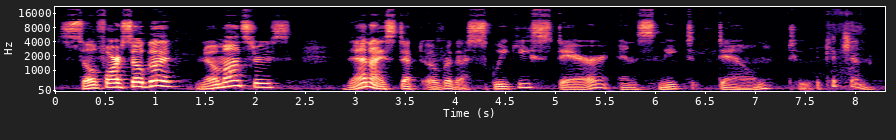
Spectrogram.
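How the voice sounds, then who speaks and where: A man reading a children's storybook aloud in a dramatic, expressive, suspenseful way. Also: medium pitch, takes it slowly, a little hiss or hum. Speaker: read-aloud teacher narrating.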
